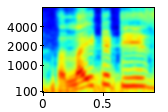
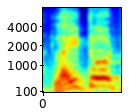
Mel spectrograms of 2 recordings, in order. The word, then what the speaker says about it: litotes: figure of speech is light is one pronunciation, lightot is the one more pronunciation. Both are correct pronunciation, good pronunciation.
